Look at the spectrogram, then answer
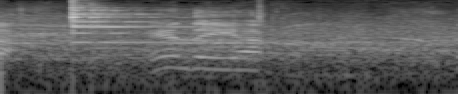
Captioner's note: bell ringing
